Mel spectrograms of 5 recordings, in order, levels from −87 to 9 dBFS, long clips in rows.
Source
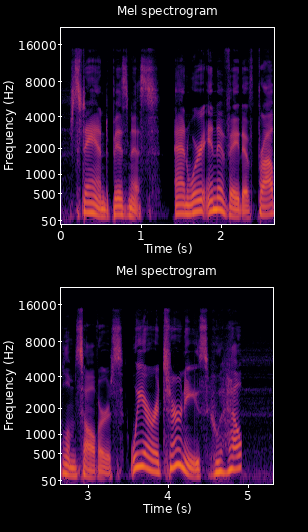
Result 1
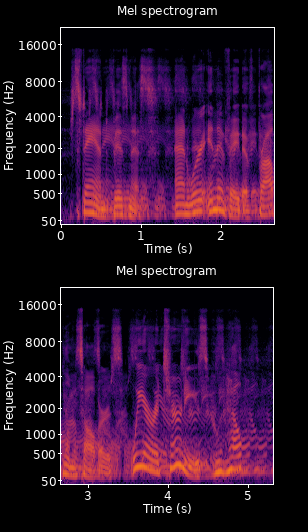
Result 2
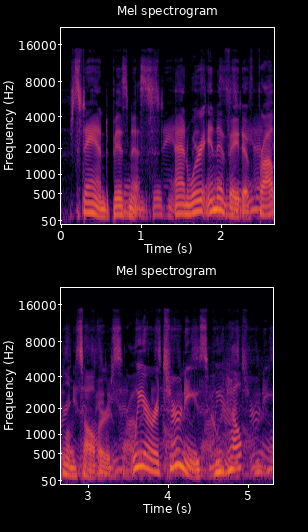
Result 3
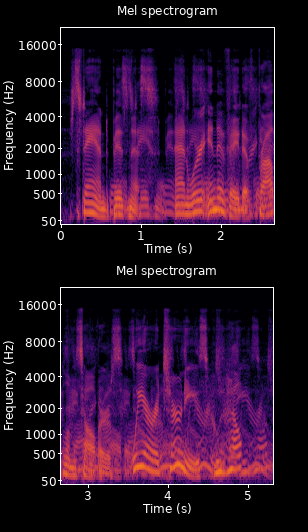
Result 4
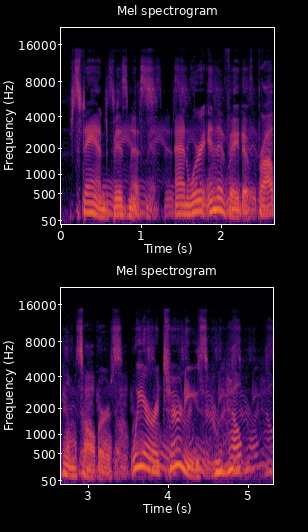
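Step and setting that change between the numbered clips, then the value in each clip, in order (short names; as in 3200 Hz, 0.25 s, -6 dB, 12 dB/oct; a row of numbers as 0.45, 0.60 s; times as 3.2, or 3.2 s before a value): echo with dull and thin repeats by turns, time: 0.107, 0.489, 0.325, 0.211 s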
